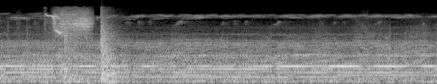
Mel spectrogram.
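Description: Film sound design: a sustained, droning chord of several held tones over a noisy rumble. A high falling whoosh comes about half a second in, then a single hit at about one second.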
